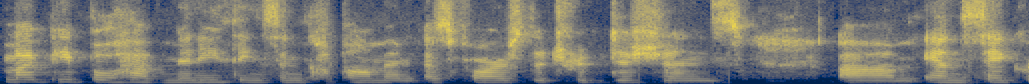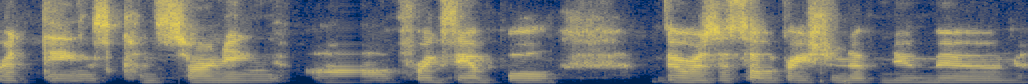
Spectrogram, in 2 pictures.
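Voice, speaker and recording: A man from the Cherokee Nation explaining in a measured way during a TV interview, listing examples. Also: high-pitched, monotone, bright, forceful tone, low-quality recording. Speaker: interviewee in a TV clip.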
